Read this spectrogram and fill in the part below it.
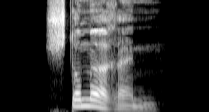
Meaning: inflection of stumm: 1. strong genitive masculine/neuter singular comparative degree 2. weak/mixed genitive/dative all-gender singular comparative degree
- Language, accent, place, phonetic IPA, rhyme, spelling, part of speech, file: German, Germany, Berlin, [ˈʃtʊməʁən], -ʊməʁən, stummeren, adjective, De-stummeren.ogg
